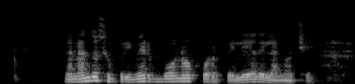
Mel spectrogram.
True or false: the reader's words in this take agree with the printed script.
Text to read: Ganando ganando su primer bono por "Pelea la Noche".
false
